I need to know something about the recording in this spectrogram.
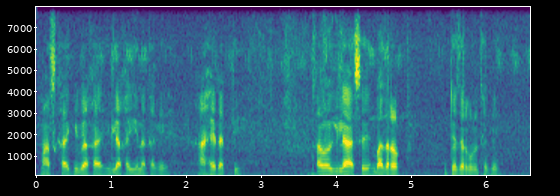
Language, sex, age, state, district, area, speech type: Assamese, male, 18-30, Assam, Goalpara, rural, spontaneous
